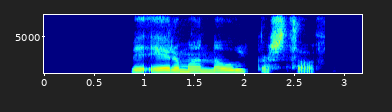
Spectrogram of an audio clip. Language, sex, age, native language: Icelandic, female, 10, Icelandic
